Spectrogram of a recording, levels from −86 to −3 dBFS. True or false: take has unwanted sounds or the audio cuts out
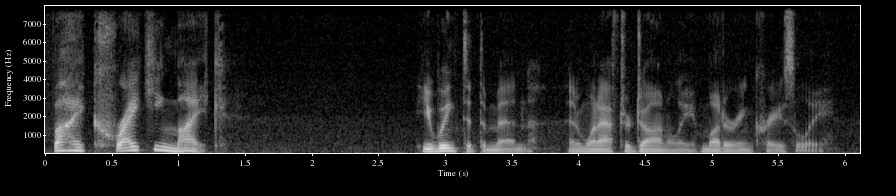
false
